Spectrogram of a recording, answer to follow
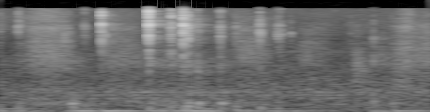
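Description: Typing on a computer keyboard: a quick run of keystrokes in the first second, then a few scattered key presses.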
